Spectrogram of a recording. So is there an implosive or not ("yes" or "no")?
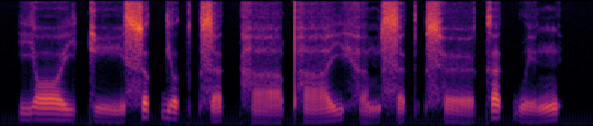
no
